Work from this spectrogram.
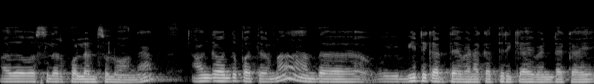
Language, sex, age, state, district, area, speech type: Tamil, male, 45-60, Tamil Nadu, Pudukkottai, rural, spontaneous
